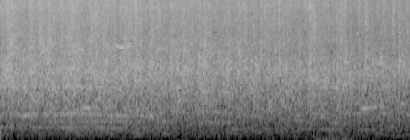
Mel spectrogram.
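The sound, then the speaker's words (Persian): A religious gathering fills the air with thick, continuous applause. The crowd claps at an even, heavy level from start to finish, a rain-like hiss of many hands with no pauses. “یه کف قشنگ ببین، یه جوری که من بدونم حال داری یه خورده دست بزنی.”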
